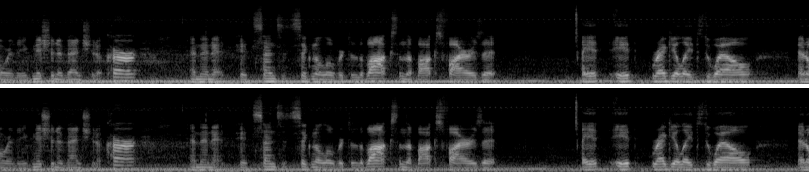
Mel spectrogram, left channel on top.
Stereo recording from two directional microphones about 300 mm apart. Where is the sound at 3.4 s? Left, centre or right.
Centre.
